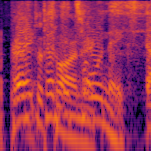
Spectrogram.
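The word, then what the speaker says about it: Pentatonix: How do you pronounce this? Pentatonics? – Yeah, pentatonics. Right? – Pentatonics. Uh, yes.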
